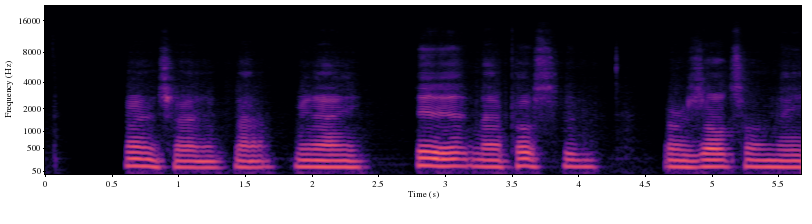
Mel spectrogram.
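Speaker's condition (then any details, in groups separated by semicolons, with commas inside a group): Parkinson's disease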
